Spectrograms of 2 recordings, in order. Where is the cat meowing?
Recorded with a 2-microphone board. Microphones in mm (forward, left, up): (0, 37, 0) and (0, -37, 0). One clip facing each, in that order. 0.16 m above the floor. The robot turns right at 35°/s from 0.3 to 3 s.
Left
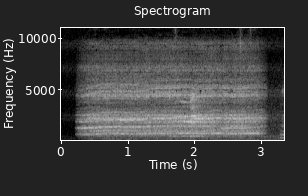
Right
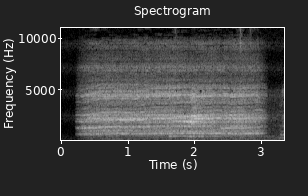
35° right (ahead or behind), 1.5 m; by 3.4 s 15° left (ahead or behind), 1.5 m.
